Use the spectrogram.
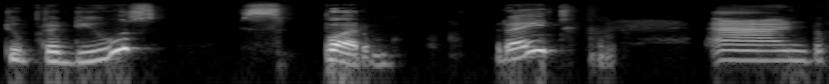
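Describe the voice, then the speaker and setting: A woman with an Indian accent, dry and close with no echo. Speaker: biology tutor. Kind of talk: online lecture. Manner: slow.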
